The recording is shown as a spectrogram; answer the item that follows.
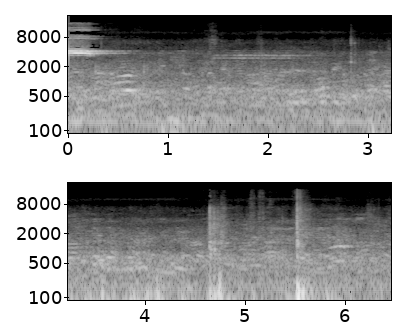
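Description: A referee's whistle blows briefly at the start, then over crowd chatter a volleyball is struck twice, less than a second apart near the end, the second hit the loudest.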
